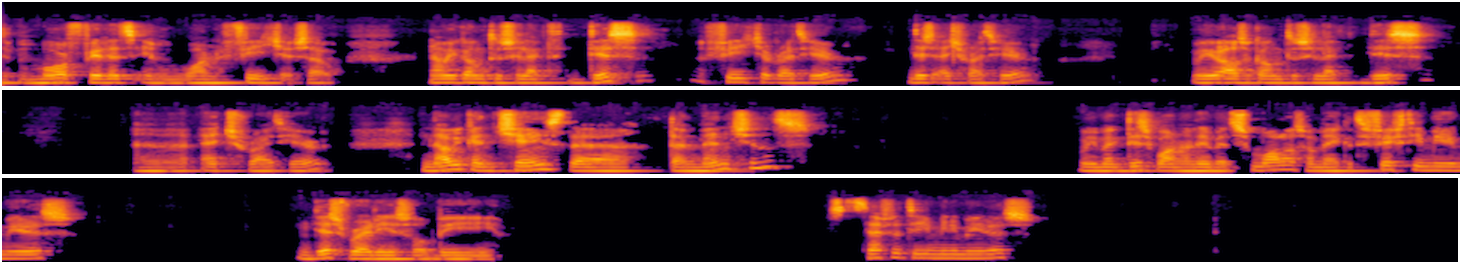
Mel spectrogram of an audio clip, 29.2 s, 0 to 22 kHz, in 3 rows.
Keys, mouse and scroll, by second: 15.0 5, 15.5 0, 16.1 Return, 24.2 7, 24.5 0, 25.1 Return.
